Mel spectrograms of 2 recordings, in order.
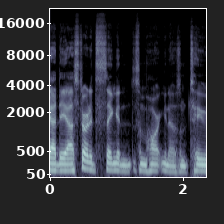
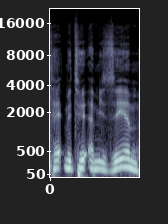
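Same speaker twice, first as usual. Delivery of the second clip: convincing, loud, put-on Scottish accent; 4 semitones higher, 5 dB louder than usual. Imitating a scottish speaker asking the iphone assistant, in a scottish accent. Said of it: "That's a very good Scottish accent".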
